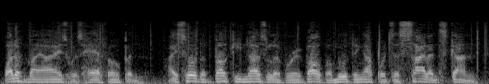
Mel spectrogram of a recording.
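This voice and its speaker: A man's voice: fairly low pitch, quick pace, a little mellow, slight background noise, lightly acted. An actor playing a wry, hard-boiled private detective who narrates his case in a laconic, cool way in an old-time radio crime drama. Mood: tense, tough. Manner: laconic, cool, clipped storytelling. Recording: muffled old radio recording with music.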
